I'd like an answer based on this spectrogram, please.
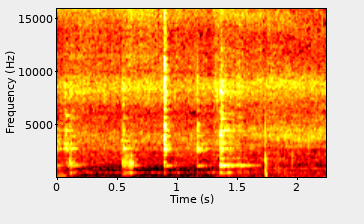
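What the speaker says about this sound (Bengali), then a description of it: "তারপরে হলুদটা দিয়ে দিচ্ছি, ভালো করে নাড়ছি।" Spice paste with turmeric, cumin, ginger and dried chilli frying in hot oil over high heat, stirred with a spoon: soft steady sizzle broken by several sharp scraping knocks against the pan, close and fairly quiet.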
